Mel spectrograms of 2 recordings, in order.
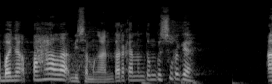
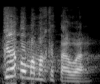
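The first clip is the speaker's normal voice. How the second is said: baffled husband; 7 semitones higher, 14 dB louder than usual. Retold or imitated. Husband voiced, baffled and loud.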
